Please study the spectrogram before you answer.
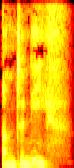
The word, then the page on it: underneath: British English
